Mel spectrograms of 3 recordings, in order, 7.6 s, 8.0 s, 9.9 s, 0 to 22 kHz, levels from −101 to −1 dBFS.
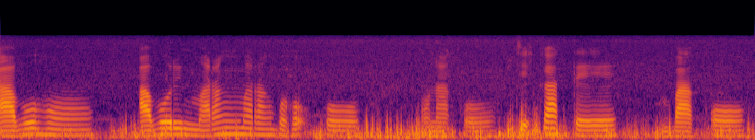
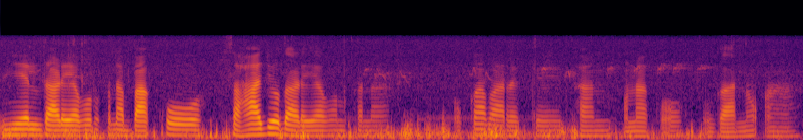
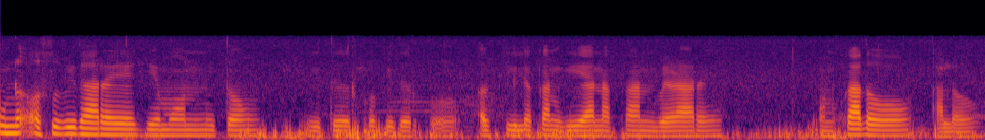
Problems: constant background noise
